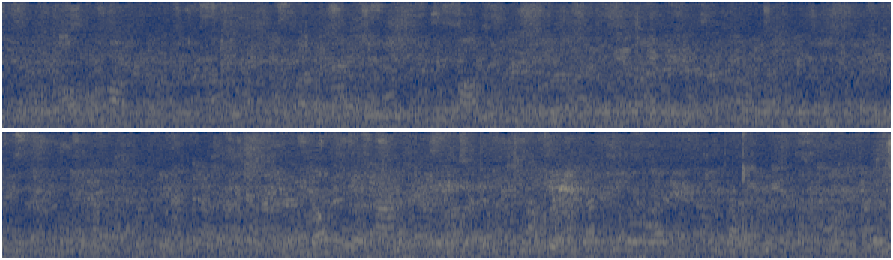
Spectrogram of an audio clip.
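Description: A crowd of people murmurs and chatters indoors.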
